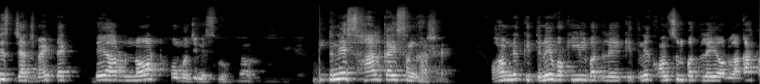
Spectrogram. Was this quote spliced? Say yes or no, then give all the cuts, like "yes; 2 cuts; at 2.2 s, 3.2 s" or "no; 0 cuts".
yes; 1 cut; at 3.2 s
